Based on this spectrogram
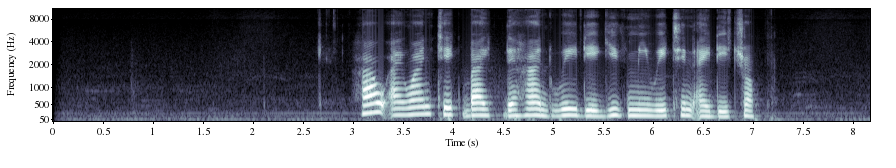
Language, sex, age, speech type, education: Nigerian Pidgin, female, 30-45, read, tertiary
